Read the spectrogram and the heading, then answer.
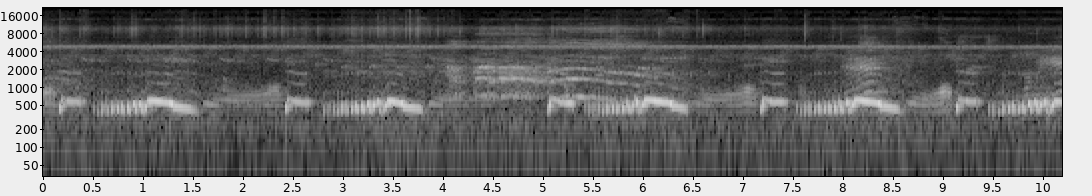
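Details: Zebra dove singing energetically, with repeated phrases of a quick upward note and a bubbling, pulsed coo roughly every two seconds. Another bird's whistled, sliding notes overlap in the middle, over a steady high hum.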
